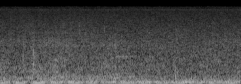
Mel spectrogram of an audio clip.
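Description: Steady, even hiss with a low hum underneath and no distinct events: the background noise of the sanctuary recording.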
